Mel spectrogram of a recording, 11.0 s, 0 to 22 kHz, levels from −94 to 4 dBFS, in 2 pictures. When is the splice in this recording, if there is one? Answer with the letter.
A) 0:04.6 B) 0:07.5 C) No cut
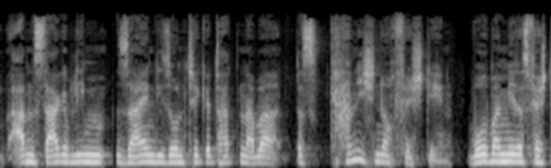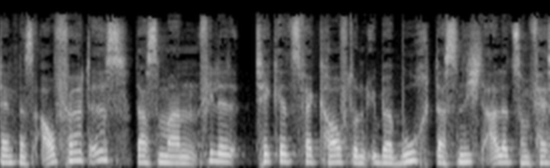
B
